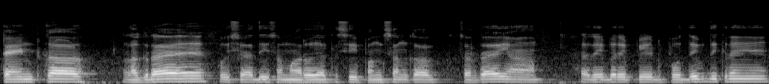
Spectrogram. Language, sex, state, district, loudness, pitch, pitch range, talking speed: Hindi, male, Rajasthan, Jaipur, -15 LUFS, 115 Hz, 110-125 Hz, 180 wpm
